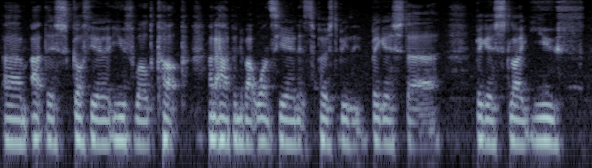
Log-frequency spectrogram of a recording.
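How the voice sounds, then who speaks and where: A man's voice: lowish voice, completely flat delivery, normal speed. A young adult man, a soccer player raised abroad, answering interview questions in a rambling way with many fillers and restarts. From born in Scotland, raised in Singapore. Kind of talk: casual podcast interview.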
